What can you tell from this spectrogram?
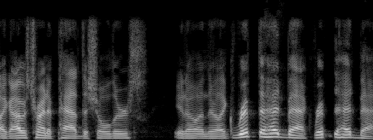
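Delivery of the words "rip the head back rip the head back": play-acted urgent, repeated barking yell, pitched up. Retelling the medic's order on the way to the hospital: imitating the medic yelling. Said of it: "I remember the medic, like, yelling".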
